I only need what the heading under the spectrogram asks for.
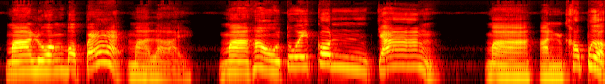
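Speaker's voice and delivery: slow, deliberate northern Thai Chiang Mai accent. Demonstrating the Tai Yuan way of speaking, in a Chiang Mai accent. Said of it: "อันนี้คือสำเนียงไตยวนเชียงใหม่นะครับ".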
